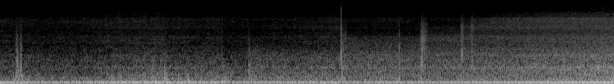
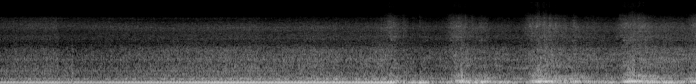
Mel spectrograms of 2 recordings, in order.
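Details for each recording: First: 1975 Jeep CJ5 carbureted V8 just started after a 650 Holley carb rebuild and fixing a vacuum leak with a PCV line: deep, steady rumble with no knocks, misses or hissing leaks; runs well but idle is too high. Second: 1975 Jeep CJ5 V8 just started after a 650 Holley carburetor rebuild and PCV line fitted to fix a vacuum leak: cold, steady raised fast idle because the idle air screws are still unadjusted.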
